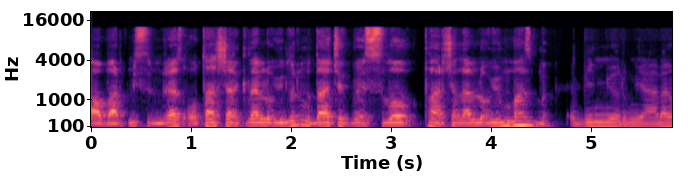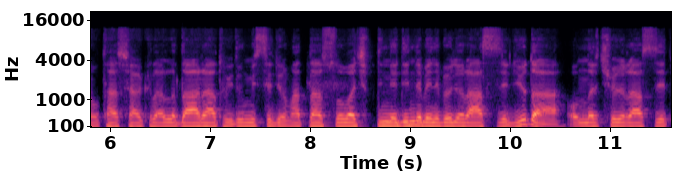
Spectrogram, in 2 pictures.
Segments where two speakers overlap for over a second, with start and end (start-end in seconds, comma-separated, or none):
none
